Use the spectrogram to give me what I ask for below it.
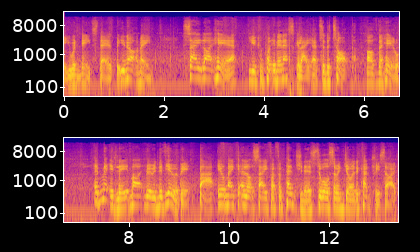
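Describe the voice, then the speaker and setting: A man with a London Cockney accent playing a loveable, daft, thieving Cockney man in comedic gameplay commentary, rambling in chatty, absurd deadpan asides. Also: on the high side, a little hiss or hum, natural voice.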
